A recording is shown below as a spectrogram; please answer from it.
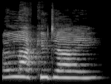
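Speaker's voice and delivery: high, loud theatrical lament; lamenting cry. A narrator's reading. Drip left behind by his family, lamenting cry. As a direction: cry out a storybook woe. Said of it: "And he cried".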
